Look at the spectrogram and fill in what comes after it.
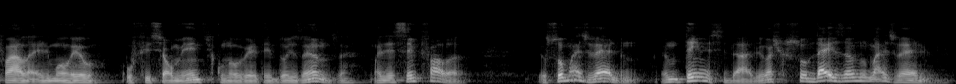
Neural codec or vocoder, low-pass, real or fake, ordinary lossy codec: none; 7.2 kHz; real; AAC, 48 kbps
